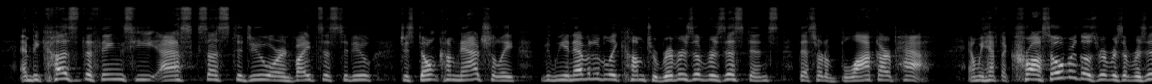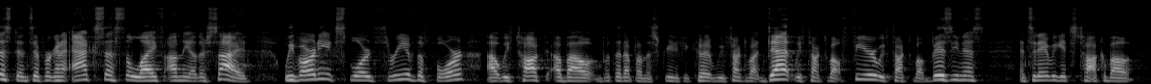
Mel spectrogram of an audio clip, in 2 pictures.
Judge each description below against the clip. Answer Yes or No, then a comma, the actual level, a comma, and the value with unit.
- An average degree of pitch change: Yes, average, 3.5 semitones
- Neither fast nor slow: No, fast, 235 wpm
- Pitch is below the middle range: No, high, 200 Hz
